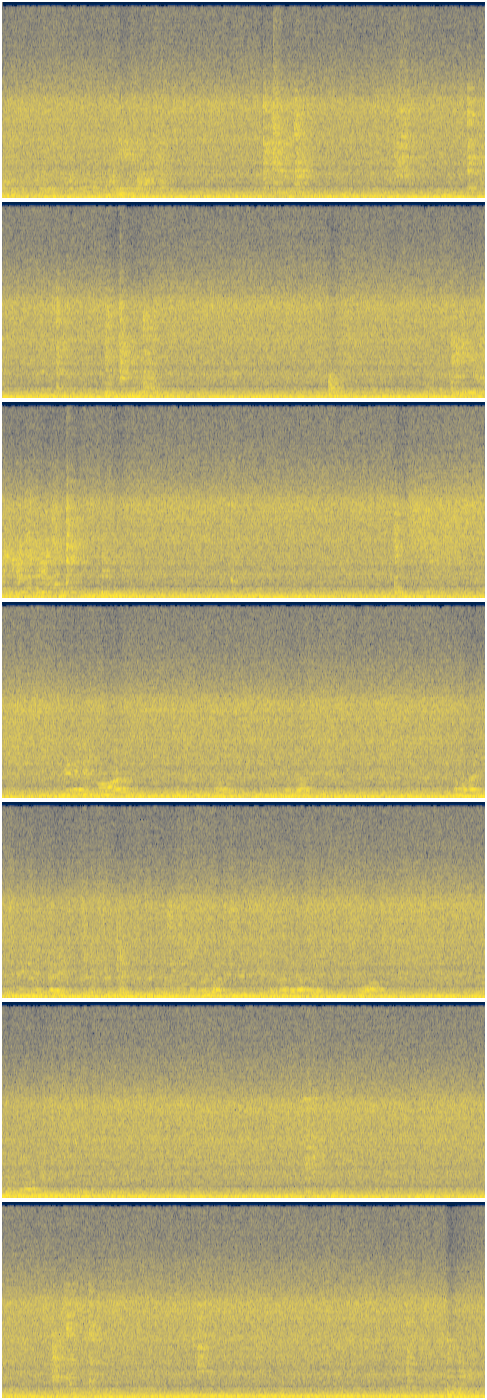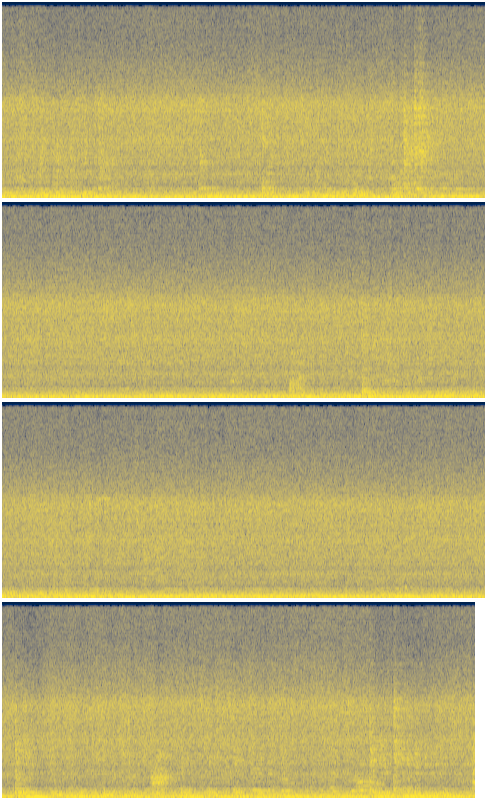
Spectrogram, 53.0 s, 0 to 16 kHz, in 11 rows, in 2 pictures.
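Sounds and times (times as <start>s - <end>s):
food sizzling in hot oil: 0.0s - 53.0s.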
